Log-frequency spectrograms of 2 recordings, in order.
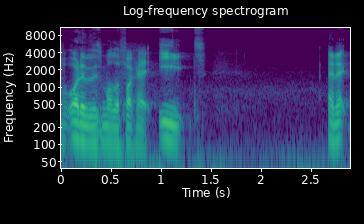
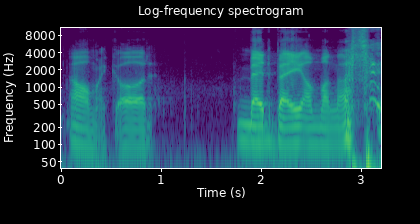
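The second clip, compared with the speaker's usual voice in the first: usual speaking voice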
